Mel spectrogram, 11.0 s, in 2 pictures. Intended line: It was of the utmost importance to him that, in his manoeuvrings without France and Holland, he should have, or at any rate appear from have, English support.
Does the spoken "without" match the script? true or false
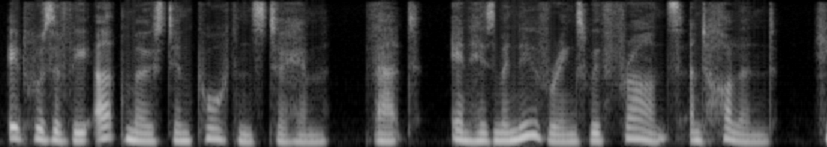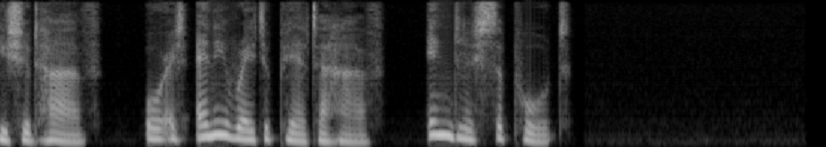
false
